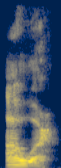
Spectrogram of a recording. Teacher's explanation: the letter H is silent for hour. Therefore, it becomes an hour because the beginning letter or sound is ow, hour. It's not hour.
